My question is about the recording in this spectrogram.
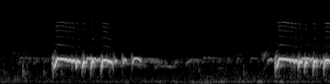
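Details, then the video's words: A zebra dove (Geopelia striata) coos a bright run of quick staccato notes easing slightly downward into a softer hum, then repeats; a local perkutut used as a lure call to prompt other doves to answer; finding: Zebra dove. "PERKUTUT LOKAL GACOR Suara"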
